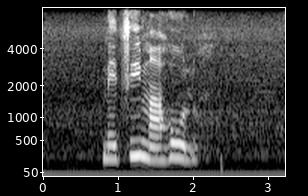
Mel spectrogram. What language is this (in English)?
Southern Sotho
